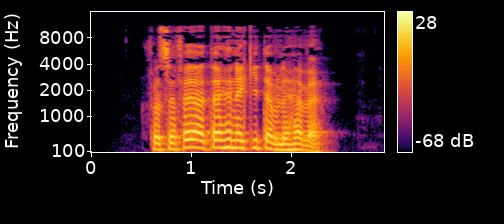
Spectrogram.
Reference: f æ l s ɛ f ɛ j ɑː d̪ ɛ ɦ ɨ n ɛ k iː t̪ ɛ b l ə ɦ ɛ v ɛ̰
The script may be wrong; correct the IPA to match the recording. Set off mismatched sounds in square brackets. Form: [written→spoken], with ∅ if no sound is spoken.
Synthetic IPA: f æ l s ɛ f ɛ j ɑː [d̪→t̪] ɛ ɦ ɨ n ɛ k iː t̪ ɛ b l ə ɦ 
